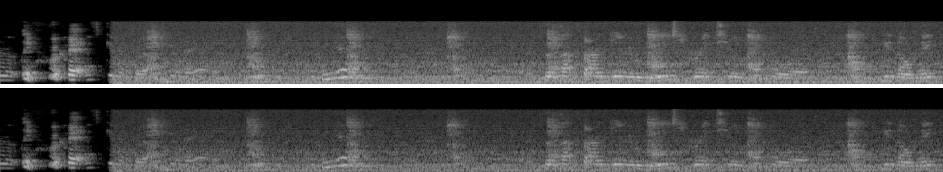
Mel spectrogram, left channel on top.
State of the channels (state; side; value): quieter; right; 5.0 dB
